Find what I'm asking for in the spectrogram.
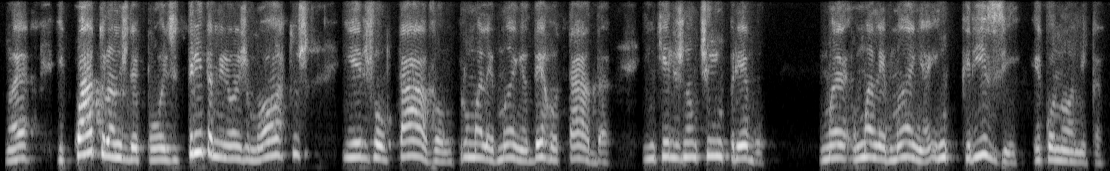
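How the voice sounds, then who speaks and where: Speaking fairly quickly, this Brazilian woman from Rio de Janeiro gives an audience a lecture in a conversational style. Though her pitch sits fairly high, the tone is very dark and mellow, edged with huskiness, and she keeps posing rhetorical questions to check in.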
